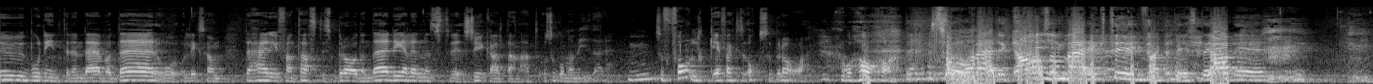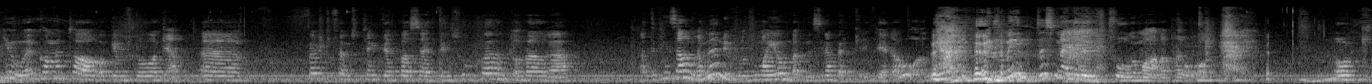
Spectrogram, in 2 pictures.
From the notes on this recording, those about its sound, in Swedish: Panel på Swecon 2015 – Confuse i Linköping.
